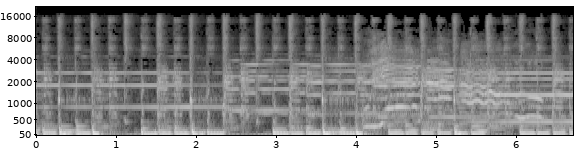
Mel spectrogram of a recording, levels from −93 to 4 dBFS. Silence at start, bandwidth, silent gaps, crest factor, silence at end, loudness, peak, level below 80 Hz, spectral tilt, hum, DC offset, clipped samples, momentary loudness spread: 0 s; 17 kHz; none; 14 dB; 0 s; -17 LUFS; -2 dBFS; -20 dBFS; -4 dB/octave; none; under 0.1%; under 0.1%; 5 LU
